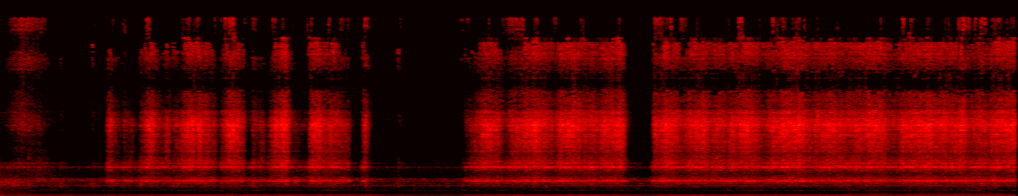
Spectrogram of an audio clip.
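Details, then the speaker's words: Newly installed bedroom ceiling fan motor run before blades attached: faint steady low hum with light hiss, source unclear; owner thinks the noise will go away with use. "it's making that noise but I think that'll go away with some use"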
